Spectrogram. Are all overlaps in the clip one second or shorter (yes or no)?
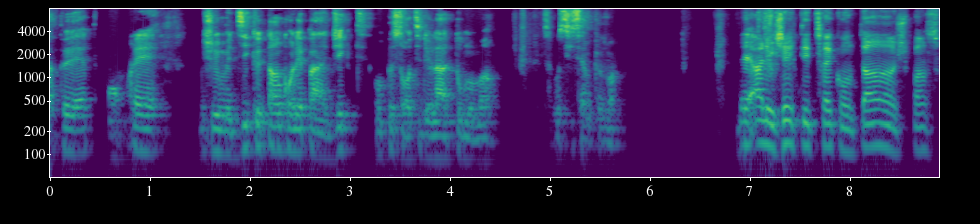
yes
